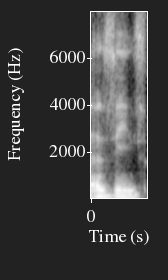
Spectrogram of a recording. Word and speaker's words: Aziz: people's pronunciation so please tell us how you pronounce your own name aiz Aziz okay that's good to know so tell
